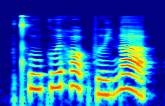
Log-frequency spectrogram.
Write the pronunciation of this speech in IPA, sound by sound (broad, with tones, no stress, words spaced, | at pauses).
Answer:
t̪ʰuː˧ku˧˥ə̯hɔː˥˨k̚fɯː˩j naː˥˨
